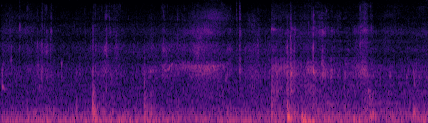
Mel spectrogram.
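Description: A hooked snook splashing at the water's surface beside the boat hull, with a few short splashes and knocks over a steady wash of wind and water.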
